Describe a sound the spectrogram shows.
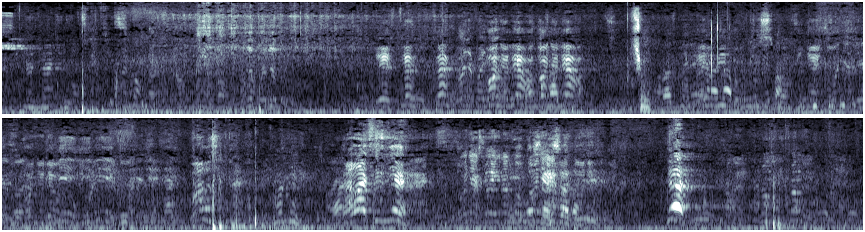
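A football is kicked outdoors with dull thumps.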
